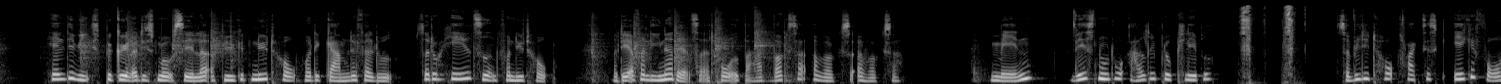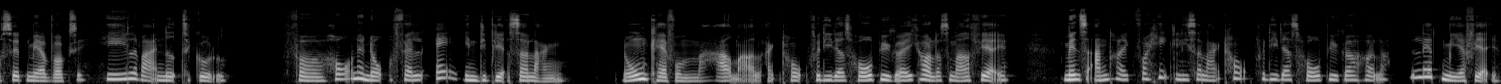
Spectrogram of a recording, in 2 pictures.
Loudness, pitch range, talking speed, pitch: -24 LUFS, 185-235 Hz, 200 wpm, 205 Hz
